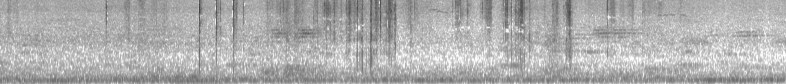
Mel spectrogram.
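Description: Crinkling and tearing of a foil-lined lollipop wrapper being torn open and peeled off by hand, in scattered sharp crackles with bursts a few seconds in and again in the middle. A steady low hum sits underneath.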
